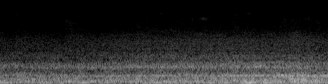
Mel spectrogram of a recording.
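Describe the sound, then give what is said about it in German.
A tram rocking and rolling through city streets, a continuous low rumbling drone with faint rattling, steady in loudness throughout and with no voices. “Die Bahn schaukelt durch die Stadt und Lisa wird in ihrem Versteck ordentlich durchgeschüttelt.”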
